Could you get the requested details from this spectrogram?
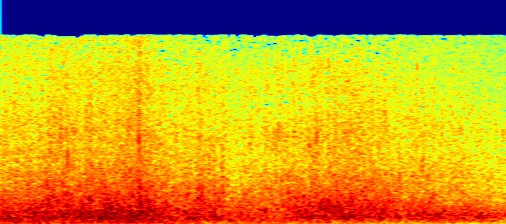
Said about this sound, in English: The relaxing sound of the water tumbling over the rocks gives you a sense of calm.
